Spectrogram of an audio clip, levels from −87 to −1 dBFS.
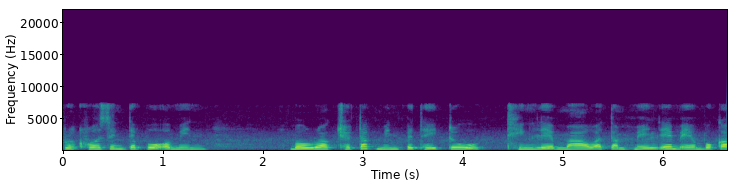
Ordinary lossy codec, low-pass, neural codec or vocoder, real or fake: AAC, 48 kbps; 7.2 kHz; none; real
